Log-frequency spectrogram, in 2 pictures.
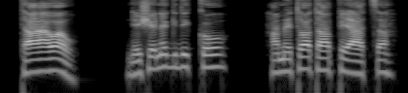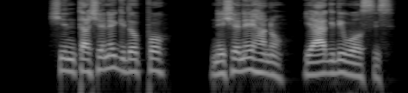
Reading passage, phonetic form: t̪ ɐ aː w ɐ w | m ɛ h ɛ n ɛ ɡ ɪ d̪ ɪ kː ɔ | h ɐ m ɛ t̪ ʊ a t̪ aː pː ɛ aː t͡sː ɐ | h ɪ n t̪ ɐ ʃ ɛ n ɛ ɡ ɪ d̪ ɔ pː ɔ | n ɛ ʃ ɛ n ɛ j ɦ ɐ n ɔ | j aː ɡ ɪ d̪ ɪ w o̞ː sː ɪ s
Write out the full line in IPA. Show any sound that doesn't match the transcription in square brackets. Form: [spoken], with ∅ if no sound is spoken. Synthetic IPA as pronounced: t̪ ɐ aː w ɐ w | [n] ɛ [ʃ] ɛ n ɛ ɡ ɪ d̪ ɪ kː ɔ | h ɐ m ɛ t̪ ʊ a t̪ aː pː ɛ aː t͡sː ɐ | [ʃ] ɪ n t̪ ɐ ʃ ɛ n ɛ ɡ ɪ d̪ ɔ pː ɔ | n ɛ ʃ ɛ n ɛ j ɦ ɐ n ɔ | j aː ɡ ɪ d̪ ɪ w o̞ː sː ɪ s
